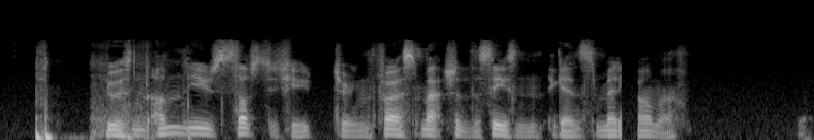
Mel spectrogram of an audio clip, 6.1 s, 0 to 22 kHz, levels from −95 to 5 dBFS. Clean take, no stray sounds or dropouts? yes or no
no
